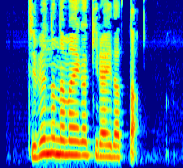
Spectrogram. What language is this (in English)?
Japanese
